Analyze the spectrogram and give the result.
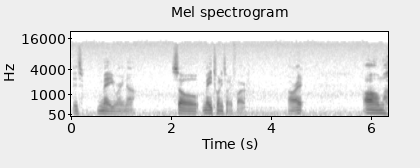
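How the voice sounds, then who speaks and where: A man in his 20s introduces himself in a vlog outdoors, with rain nearby. His low voice carries a little hiss or hum, and he rambles in a relaxed way, full of fillers.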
